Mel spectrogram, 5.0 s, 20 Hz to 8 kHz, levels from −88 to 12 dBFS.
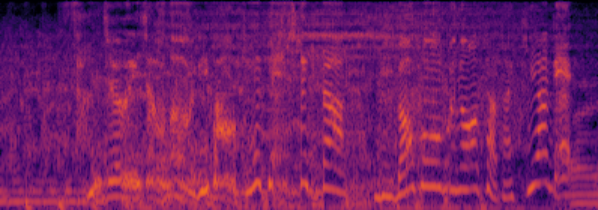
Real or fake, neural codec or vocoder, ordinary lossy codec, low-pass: fake; codec, 16 kHz, 16 kbps, FunCodec, trained on LibriTTS, 50 frames a second; none; none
